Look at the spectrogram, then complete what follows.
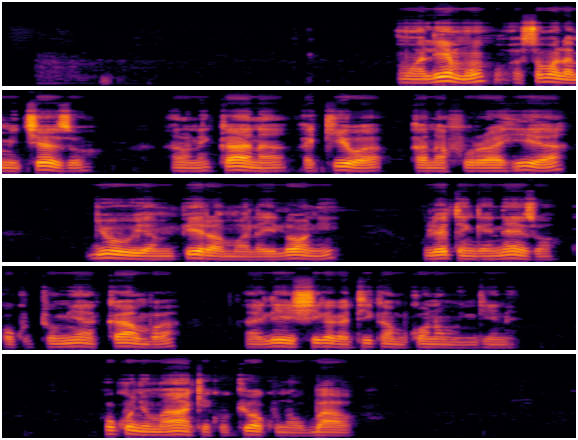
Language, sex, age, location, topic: Swahili, male, 25-35, Dar es Salaam, education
